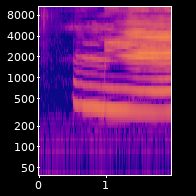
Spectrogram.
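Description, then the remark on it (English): A person imitates a cat's meow: one loud, drawn-out vocal note that begins after a short pause and holds a steady, slightly falling pitch for about a second and a half. “For someone that doesn't do impressions, that impression of a cat was touched by God, was it not?”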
